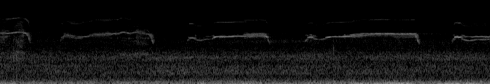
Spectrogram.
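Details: Juvenile bald eagle at a nest, mantling and protecting two fish from its parents, squealing and chittering as it claims the food; high thin whistled squeals, drawn out and slightly rising, repeated in a steady series over low rumbling background noise.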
